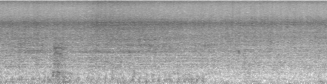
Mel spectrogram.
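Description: Fish frying in oil in a small pan on a gas burner: a steady sizzle.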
